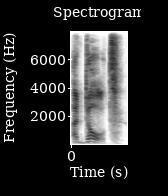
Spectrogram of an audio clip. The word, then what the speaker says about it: adult: um first up is adult with the stress at the end of the word adult adult good now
